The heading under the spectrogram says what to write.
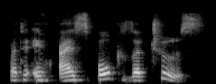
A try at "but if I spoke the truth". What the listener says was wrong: okay, close, truth with the th, the truth.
